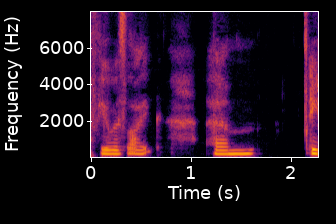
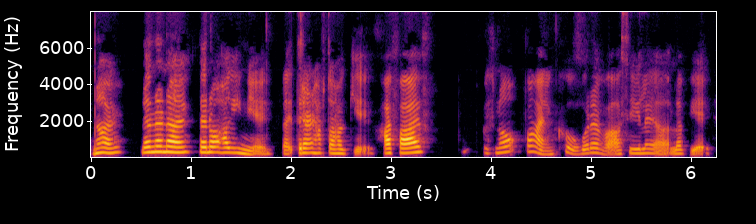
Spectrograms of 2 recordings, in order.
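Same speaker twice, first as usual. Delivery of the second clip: brisk, breezy; 4 semitones higher, 7 dB louder than usual. Retold or imitated. Her firm reply to grandparents.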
